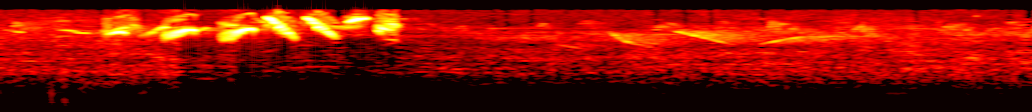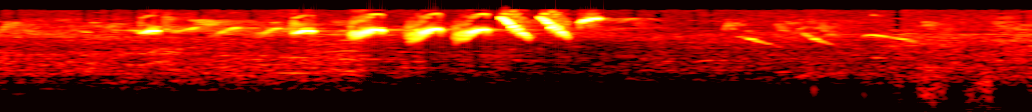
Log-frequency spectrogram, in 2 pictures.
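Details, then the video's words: Double-collared seedeater singing in the tui tui style: two bursts of rapid, high whistled and sweeping notes, each phrase about a second and a half long, separated by softer rising chirps and quiet background. "COLEIRO CANTANDO TUI TUI"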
